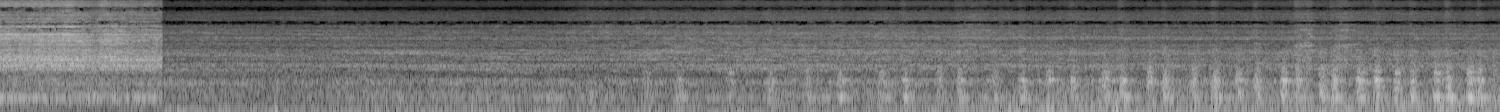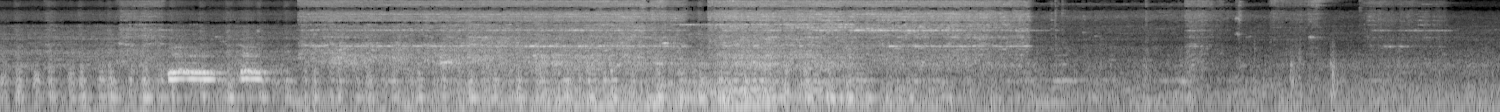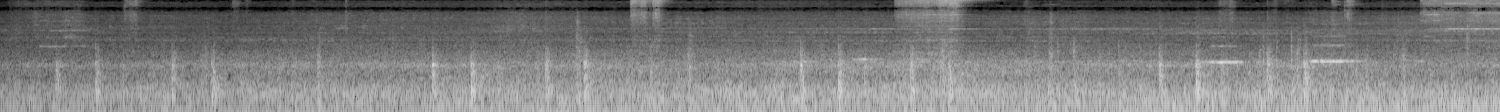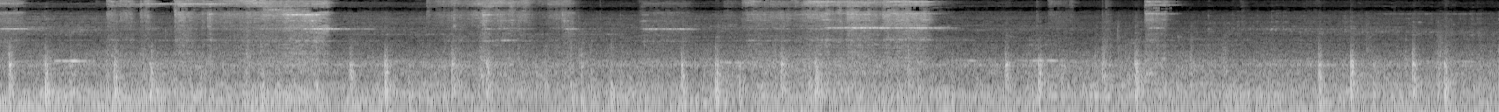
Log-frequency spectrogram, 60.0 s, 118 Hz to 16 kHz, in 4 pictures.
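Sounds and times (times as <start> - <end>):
train rolling rumble: 1.6 - 59.9
rail joint clicks: 5.8 - 59.9
wheel flanges squealing: 16.1 - 29.6, 38.3 - 55.8.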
